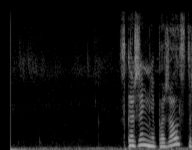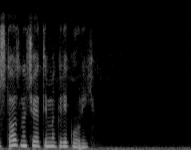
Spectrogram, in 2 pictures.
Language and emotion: Russian, neutral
